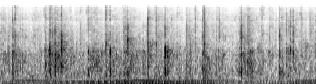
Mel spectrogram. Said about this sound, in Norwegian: Kan vi ta oss og gi en klapp for de personene som tok den avgjørelsen? i dag.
